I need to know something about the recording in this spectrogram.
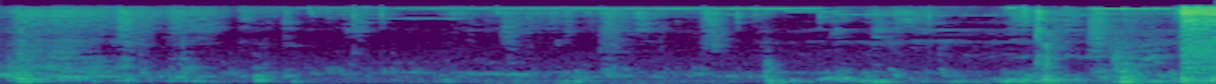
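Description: Traffic hums on a road outside a moving vehicle.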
